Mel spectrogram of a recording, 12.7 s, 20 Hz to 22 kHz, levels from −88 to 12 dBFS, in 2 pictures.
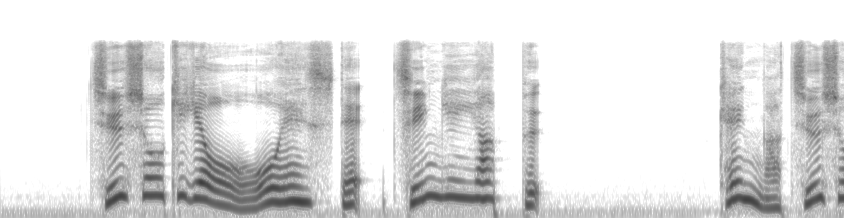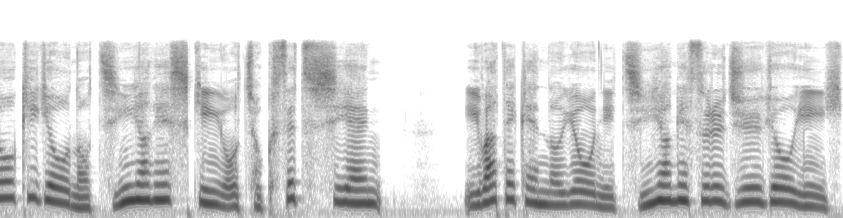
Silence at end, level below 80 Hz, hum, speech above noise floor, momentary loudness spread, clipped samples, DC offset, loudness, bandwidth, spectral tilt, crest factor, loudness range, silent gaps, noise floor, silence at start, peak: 0 s; -62 dBFS; none; 41 dB; 8 LU; under 0.1%; under 0.1%; -24 LUFS; 11.5 kHz; -4.5 dB/octave; 18 dB; 4 LU; none; -65 dBFS; 0.7 s; -6 dBFS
